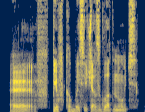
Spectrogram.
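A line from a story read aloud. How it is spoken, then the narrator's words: Grumbling. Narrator (Russian): проворчал он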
